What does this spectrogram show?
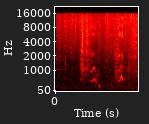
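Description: A Hungarian Vizsla puppy gives short, thin whimpering yelps with a slight rise and fall.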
